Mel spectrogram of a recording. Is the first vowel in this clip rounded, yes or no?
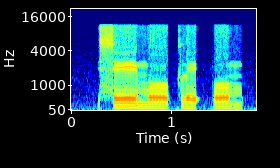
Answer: no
